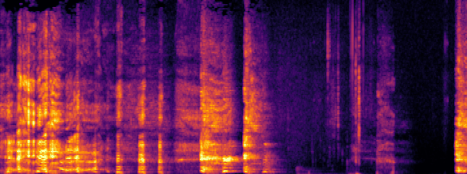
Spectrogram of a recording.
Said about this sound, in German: Nein, im Fall der Husten ist immer noch ein bisschen von, von dem, was ich hatte. Aber schon viel besser.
